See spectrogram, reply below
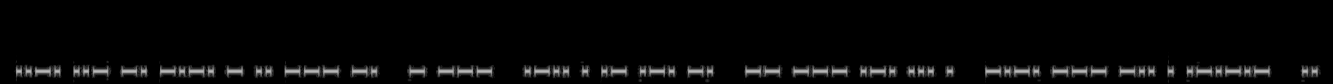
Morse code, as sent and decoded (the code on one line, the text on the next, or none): ..-. ..- -. -.-. - .. --- -. / - --- / .-.. .- .-. -. / -- --- .-. ... / -.-. --- -.. .-.-.- / ..
FUNCTION TO LEARN MORSE CODE. I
